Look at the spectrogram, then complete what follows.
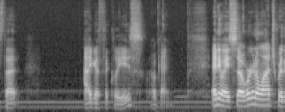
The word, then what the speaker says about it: Agathocles: How do I pronounce that? Agathocles.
